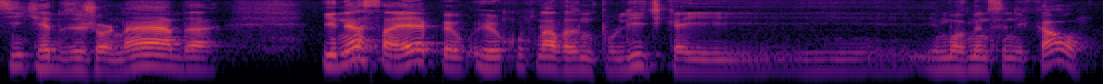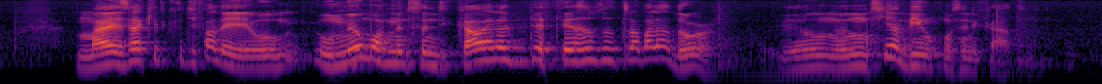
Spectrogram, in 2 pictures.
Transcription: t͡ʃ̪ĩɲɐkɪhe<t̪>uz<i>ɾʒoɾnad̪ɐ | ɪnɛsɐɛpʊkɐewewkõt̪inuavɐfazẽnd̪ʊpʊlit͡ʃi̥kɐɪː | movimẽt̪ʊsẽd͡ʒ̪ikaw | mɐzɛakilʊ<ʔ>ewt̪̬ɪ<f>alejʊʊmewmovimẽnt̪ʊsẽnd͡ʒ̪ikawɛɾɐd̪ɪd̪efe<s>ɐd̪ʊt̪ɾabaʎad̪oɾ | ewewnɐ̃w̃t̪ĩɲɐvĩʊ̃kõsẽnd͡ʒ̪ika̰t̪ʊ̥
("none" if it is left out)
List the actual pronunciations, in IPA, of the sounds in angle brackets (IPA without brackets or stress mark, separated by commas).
d̪, i, k, f, z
